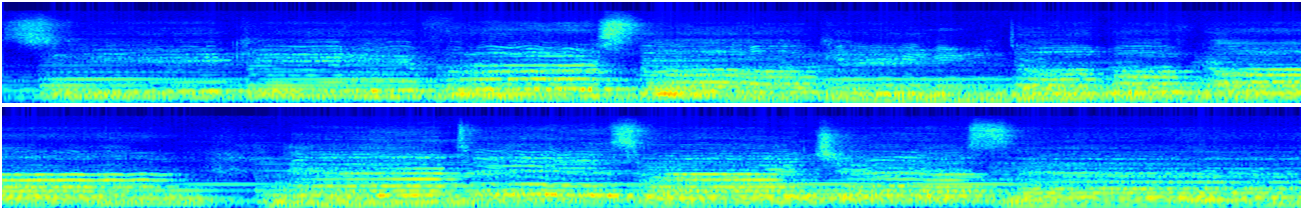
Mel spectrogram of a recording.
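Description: Small church worship band singing: several voices in harmony over acoustic guitar and keyboard, the voices coming in right at the start.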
